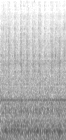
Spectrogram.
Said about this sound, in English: So if you have a sewing machine with decorative stitches,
